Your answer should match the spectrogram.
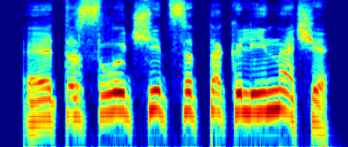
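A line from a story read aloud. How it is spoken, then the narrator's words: Barked reply. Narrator (Russian): в ответ гаркнул глава защитного порядка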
